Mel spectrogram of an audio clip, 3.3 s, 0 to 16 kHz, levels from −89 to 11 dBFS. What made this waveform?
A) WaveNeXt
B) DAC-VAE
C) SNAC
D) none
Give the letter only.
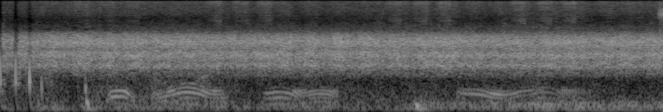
D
